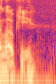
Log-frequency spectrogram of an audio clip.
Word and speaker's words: LöKii: where you're from but in sweden and stuff it's pronounced like look and then there's there's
